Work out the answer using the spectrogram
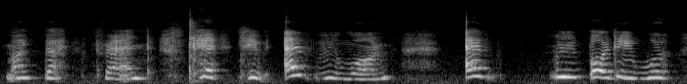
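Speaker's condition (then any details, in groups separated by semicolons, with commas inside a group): Cerebral palsy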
